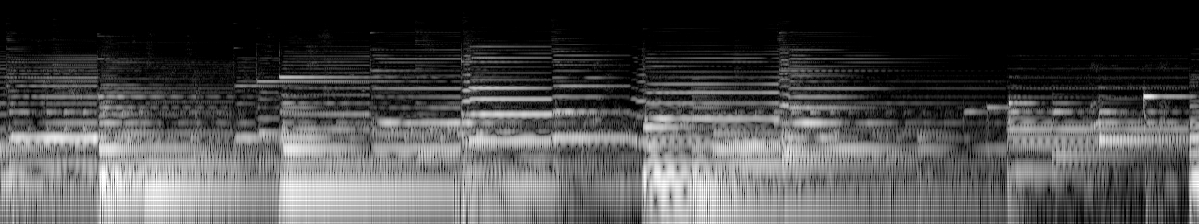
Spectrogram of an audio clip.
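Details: A gentle reedy melody, harmonica or accordion-like, with sustained chords and tinkling notes, and no animal voice heard.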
